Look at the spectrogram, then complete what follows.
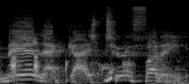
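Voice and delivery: high, slow amused drawl, laughing; slow mock American. Retelling the ski-school guy loving Benny Hill, slow and laughing. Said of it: "And he went".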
